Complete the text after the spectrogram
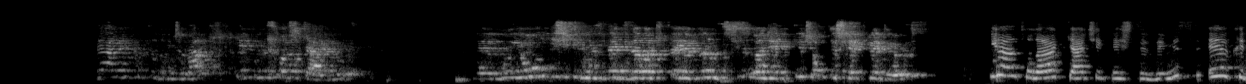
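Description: A middle-aged woman speaks warmly over an online call.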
